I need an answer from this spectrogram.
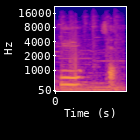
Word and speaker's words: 호석: It's Ho, So, 호석. Don't pronounce the supporting consonant.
